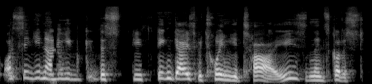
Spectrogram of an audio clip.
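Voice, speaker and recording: A woman's voice: on the high side, expressive, a little fast, a little mellow. An Australian woman telling funny stories in casual chat on a video call, laughing often and acting out the voices she quotes. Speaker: livestream host.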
